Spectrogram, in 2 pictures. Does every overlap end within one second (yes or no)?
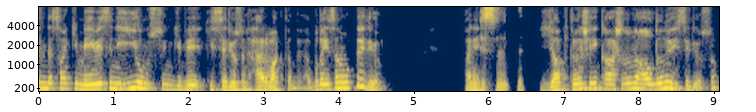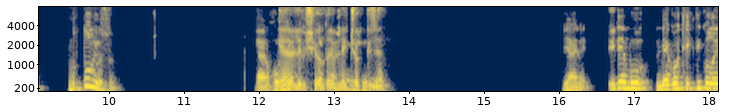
no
